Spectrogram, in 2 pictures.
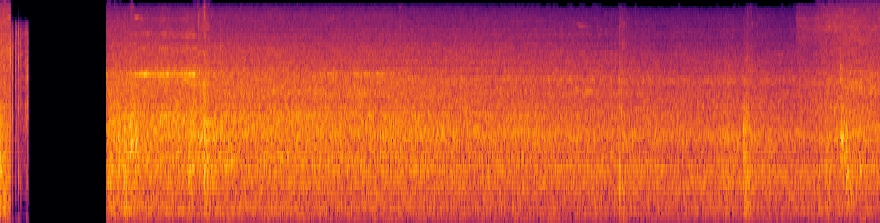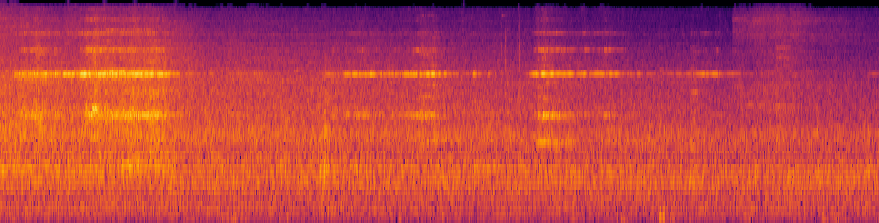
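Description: Locomotive-hauled passenger train rolling past, with wheels squealing in thin, high tones that are loudest about ten seconds in. The sound drops out completely for about a second at the very start.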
